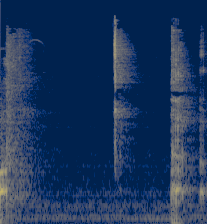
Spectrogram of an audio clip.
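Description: A man coughs once, briefly, into his fist near the end, against quiet room tone.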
